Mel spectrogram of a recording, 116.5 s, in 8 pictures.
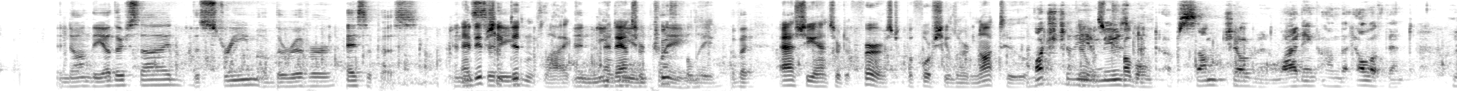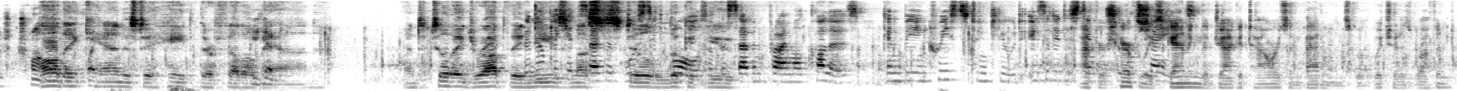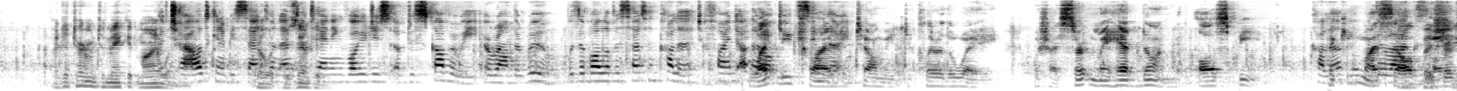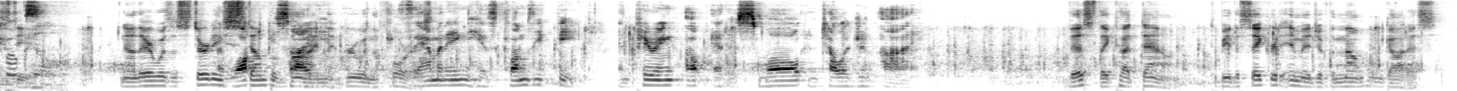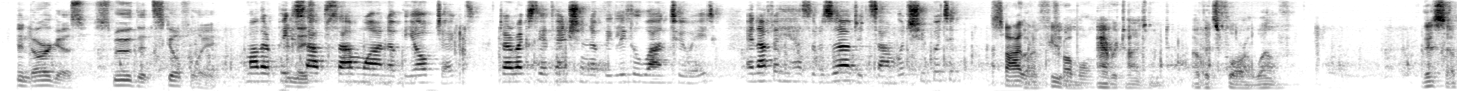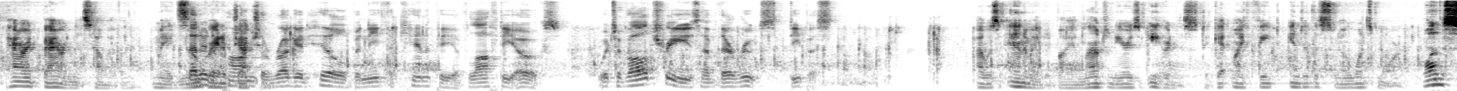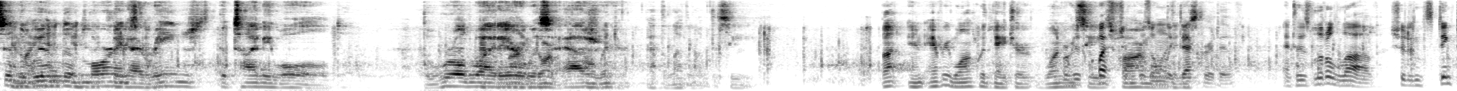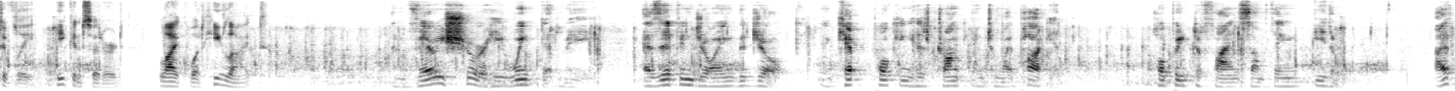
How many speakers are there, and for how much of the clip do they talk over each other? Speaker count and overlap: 6, about 22%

